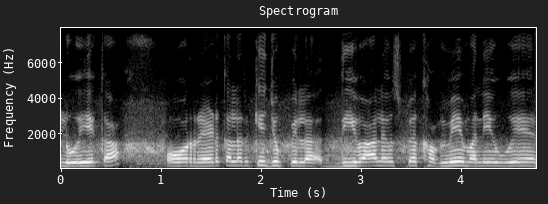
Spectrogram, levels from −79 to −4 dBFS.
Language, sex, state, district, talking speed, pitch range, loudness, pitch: Hindi, female, Chhattisgarh, Bilaspur, 200 wpm, 200-215 Hz, -14 LUFS, 205 Hz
